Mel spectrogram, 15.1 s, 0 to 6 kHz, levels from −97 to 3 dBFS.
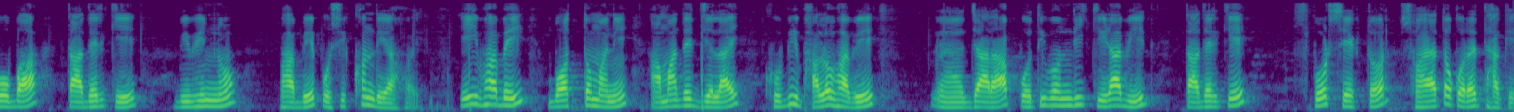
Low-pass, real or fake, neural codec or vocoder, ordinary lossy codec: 5.4 kHz; real; none; none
